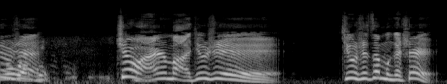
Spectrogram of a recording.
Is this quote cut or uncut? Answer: uncut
